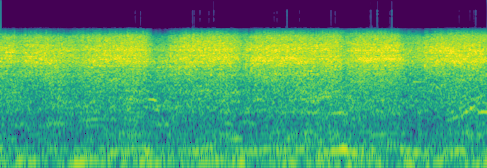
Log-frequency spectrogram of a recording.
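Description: Demolition derby cars' engines running and revving loudly, several at once, as the wrecked cars are jammed together.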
